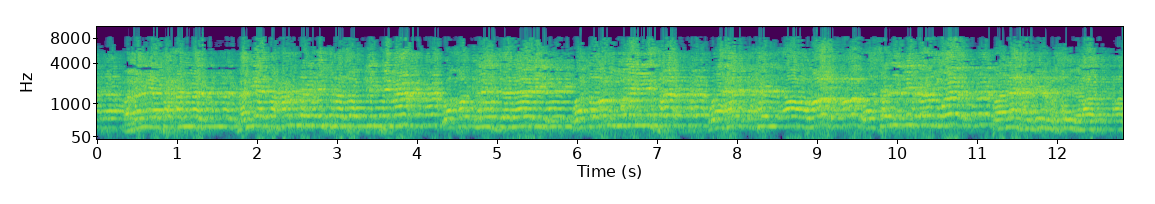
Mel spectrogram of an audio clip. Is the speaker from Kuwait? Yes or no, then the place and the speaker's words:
no; Egypt; اللهم احفظ بلدنا مصر أمنا أمانا، سخاء وفاء، وسائر بلاد المسلمين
